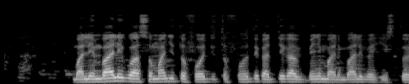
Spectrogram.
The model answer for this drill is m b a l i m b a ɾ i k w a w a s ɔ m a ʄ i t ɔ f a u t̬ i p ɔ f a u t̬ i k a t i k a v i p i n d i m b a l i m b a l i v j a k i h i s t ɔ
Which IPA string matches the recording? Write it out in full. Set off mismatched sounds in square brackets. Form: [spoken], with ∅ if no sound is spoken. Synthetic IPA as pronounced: m b a l i m b a [l] i k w a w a s ɔ m a ʄ i t ɔ f a u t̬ i [t] ɔ f a u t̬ i k a t i k a v i p i n d i m b a l i m b a l i v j a k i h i s t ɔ

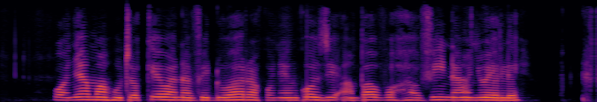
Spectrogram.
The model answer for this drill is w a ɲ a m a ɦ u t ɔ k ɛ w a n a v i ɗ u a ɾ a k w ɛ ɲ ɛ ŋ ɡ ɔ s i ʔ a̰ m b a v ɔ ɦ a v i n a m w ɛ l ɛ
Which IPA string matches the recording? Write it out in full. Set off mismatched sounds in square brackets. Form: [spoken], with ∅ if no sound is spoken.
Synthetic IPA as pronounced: w a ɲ a m a ɦ u t ɔ k ɛ w a n a v i ɗ u a ɾ a k w ɛ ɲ ɛ ŋ ɡ ɔ [z] i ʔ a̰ m b a v ɔ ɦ a v i n a [ɲ] w ɛ l ɛ

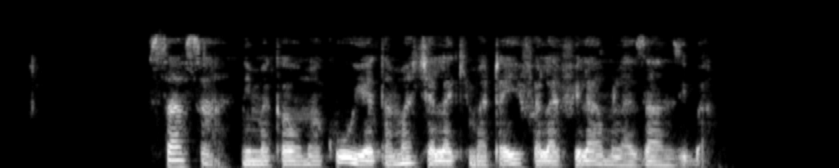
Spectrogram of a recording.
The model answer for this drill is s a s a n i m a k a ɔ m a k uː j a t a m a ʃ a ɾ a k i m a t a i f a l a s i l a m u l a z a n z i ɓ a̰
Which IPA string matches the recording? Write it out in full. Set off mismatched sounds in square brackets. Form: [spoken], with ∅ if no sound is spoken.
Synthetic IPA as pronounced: s a s a n i m a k a ɔ m a k uː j a t a m a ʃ a [l] a k i m a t a i f a l a [f] i l a m u l a z a n z i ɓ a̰

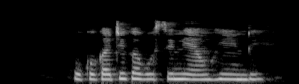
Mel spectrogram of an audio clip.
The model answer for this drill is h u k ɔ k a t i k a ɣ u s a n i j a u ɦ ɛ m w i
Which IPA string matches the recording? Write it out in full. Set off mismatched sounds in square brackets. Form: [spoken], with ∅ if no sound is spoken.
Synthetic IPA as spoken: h u k ɔ k a t i k a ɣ u s [i] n i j a u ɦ [i] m [b] i

